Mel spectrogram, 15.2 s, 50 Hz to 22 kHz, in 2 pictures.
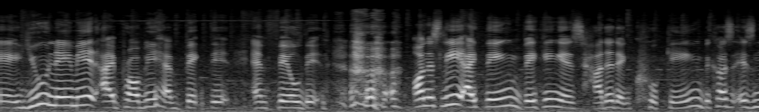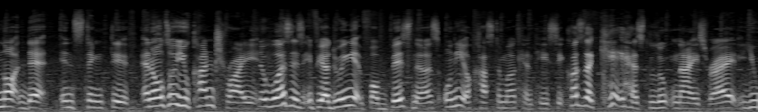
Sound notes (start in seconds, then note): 3.2 laughs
